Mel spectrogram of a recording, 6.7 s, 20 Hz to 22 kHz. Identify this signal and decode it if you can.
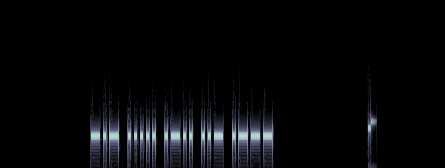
Morse code, heard as a keyed tone, about 26 wpm, 700 Hz. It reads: K5LUJ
